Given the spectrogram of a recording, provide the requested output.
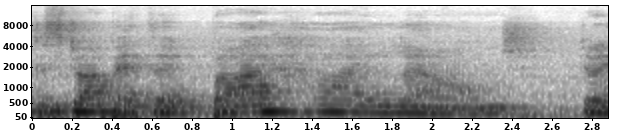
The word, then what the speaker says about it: Baha'i: And a friend of mine said to stop at the Baha'i Lounge.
